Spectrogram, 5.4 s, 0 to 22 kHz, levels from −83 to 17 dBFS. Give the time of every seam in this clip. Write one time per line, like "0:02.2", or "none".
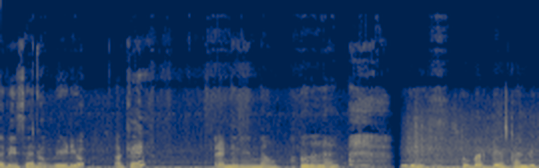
0:04.1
